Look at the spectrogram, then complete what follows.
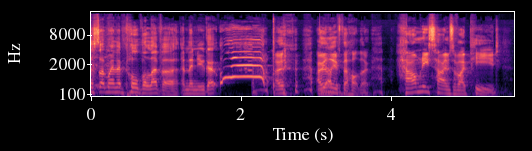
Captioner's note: screaming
